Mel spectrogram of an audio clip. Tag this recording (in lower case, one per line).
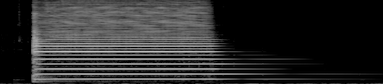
music
musical instrument
bowed string instrument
